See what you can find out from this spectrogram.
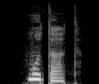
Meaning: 1. to show something to someone (with -nak/-nek) 2. to indicate, signal, read (to present or carry information on him/her/itself)
- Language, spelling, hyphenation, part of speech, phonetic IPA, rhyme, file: Hungarian, mutat, mu‧tat, verb, [ˈmutɒt], -ɒt, Hu-mutat.ogg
